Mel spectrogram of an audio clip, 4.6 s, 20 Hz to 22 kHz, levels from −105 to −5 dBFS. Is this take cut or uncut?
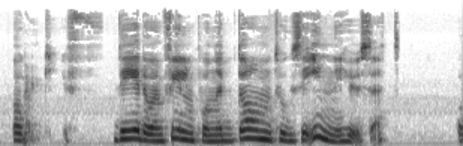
uncut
